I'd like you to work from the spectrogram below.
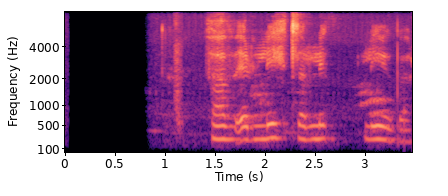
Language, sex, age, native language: Icelandic, female, 8, Icelandic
